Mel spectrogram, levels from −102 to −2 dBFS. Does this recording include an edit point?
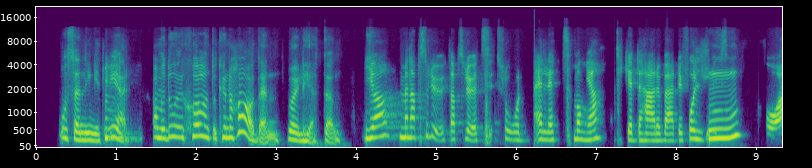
no; 0 cuts

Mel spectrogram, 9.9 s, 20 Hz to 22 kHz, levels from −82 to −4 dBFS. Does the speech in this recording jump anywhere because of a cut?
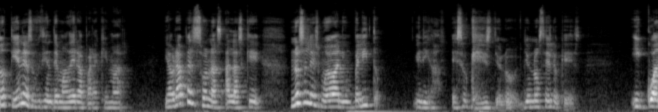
yes; 2 cuts; at 6.7 s, 7.8 s

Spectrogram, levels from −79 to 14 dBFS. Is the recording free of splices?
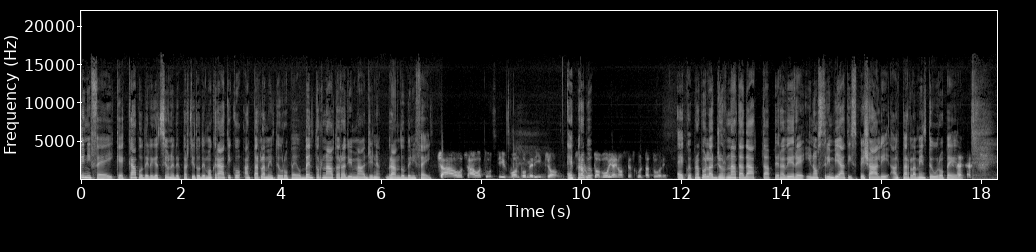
yes; 0 cuts

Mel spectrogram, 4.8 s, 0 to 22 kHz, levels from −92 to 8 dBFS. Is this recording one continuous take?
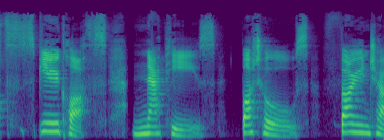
no; 2 cuts; at 1.6 s, 2.9 s

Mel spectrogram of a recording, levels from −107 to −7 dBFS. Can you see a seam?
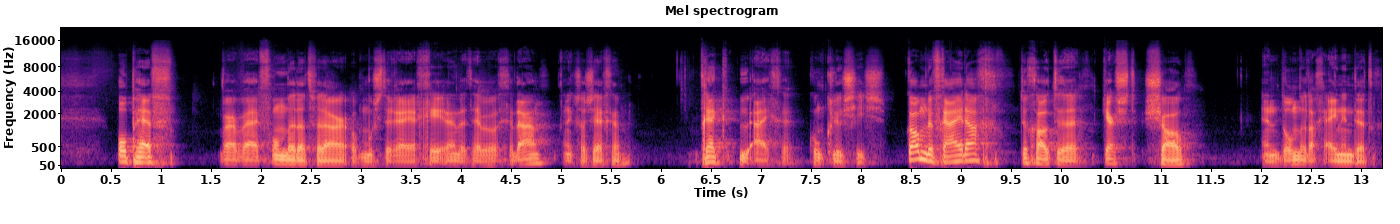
yes; 1 cut; at 8.3 s

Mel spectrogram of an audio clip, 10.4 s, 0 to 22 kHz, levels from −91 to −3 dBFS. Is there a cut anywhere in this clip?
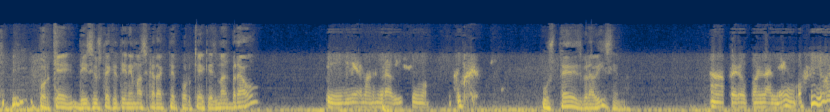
yes; 1 cut; at 9.0 s

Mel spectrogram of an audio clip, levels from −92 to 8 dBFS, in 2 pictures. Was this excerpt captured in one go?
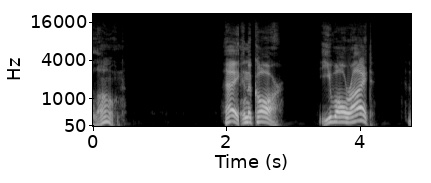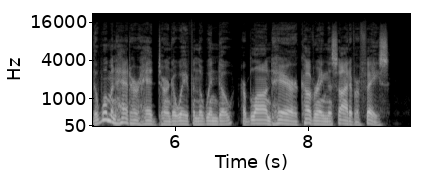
no; 3 cuts; at 2.2 s, 4.6 s, 7.0 s

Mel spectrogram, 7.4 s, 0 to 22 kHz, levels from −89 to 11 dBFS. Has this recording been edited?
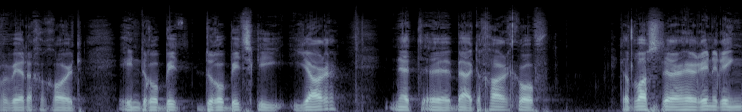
yes; 1 cut; at 6.1 s

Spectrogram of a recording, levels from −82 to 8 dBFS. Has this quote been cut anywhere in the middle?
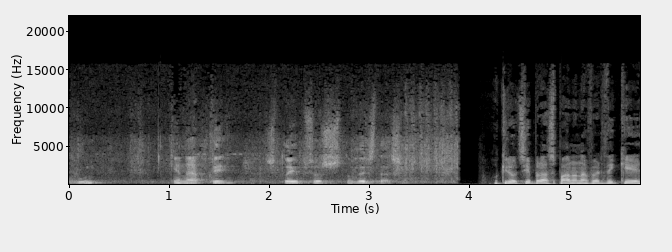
yes; 1 cut; at 4.1 s

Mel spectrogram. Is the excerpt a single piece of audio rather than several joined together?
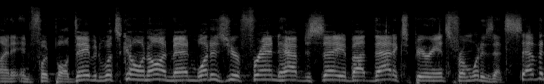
yes; 0 cuts

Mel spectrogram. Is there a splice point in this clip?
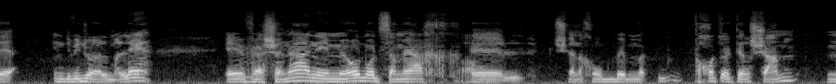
no; 0 cuts

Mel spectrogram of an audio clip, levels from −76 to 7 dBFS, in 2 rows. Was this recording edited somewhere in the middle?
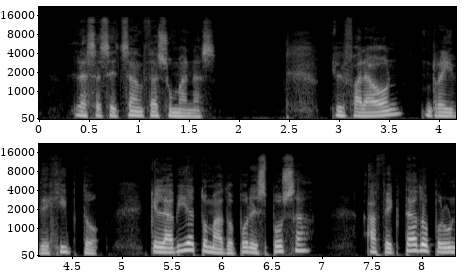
yes; 1 cut; at 2.8 s

